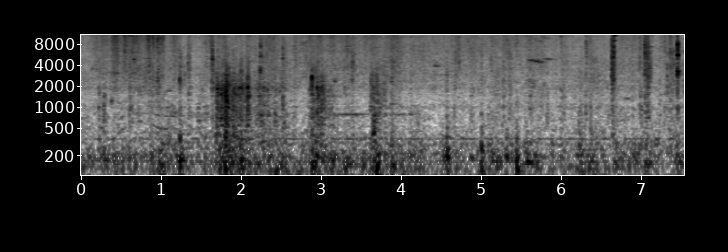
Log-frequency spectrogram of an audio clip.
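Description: Running sound inside a JR 485 series electric train car: a steady low rumble of the wheels on the track, with sharp clacks as the wheels cross rail joints.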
